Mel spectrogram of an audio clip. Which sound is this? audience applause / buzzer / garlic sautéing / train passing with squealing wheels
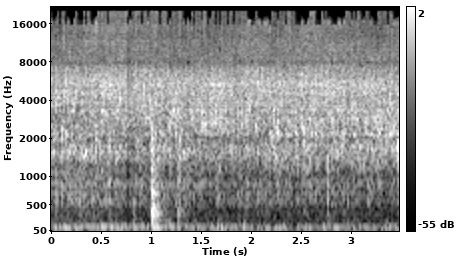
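garlic sautéing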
